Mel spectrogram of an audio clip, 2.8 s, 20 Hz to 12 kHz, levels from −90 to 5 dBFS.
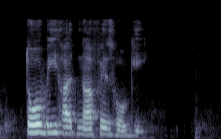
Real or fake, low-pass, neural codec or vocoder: fake; 7.2 kHz; codec, 16 kHz, 4.8 kbps, FACodec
